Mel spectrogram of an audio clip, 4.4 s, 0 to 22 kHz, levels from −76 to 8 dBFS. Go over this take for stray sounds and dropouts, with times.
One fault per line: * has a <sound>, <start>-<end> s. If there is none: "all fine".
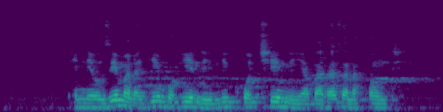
all fine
